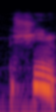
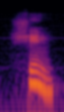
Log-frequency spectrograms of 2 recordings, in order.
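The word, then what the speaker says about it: ش: En termes de prononciation, c'est aussi facile car c'est l'équivalent du son CH dans la langue française. Donc c'est exactement pareil. En anglais, on l'aurait écrit plutôt avec un SH.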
